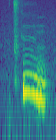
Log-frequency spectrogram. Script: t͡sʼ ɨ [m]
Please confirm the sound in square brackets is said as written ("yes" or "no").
yes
